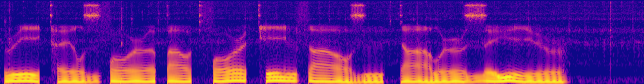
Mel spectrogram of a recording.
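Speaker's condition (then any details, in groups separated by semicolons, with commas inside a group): Amyotrophic lateral sclerosis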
